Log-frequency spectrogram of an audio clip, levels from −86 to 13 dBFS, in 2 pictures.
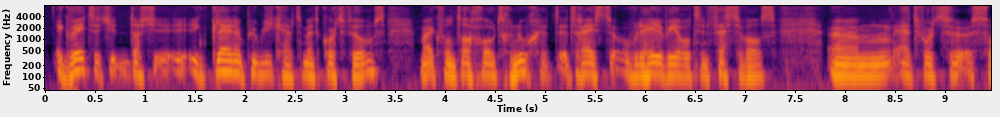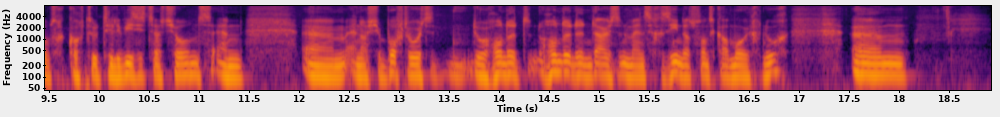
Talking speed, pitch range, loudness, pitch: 180 wpm, 105-120 Hz, -19 LUFS, 110 Hz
